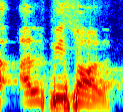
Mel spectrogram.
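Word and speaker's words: Alfisol: इसको डोरसा कहते हैं आपका अल्फ सल इसमें एल साइलेंट है तो आपका लाल प्लस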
